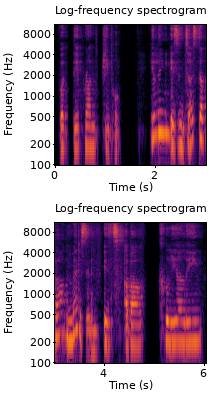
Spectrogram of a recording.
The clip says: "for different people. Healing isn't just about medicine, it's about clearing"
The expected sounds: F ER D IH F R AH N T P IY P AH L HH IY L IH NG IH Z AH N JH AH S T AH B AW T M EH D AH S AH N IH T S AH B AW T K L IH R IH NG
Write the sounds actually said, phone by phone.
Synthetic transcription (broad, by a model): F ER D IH P R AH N P IY P AH L HH IY L IH NG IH Z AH N JH AH S T AH B AW T M EH D AH S AH N IH T S AH B AW T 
